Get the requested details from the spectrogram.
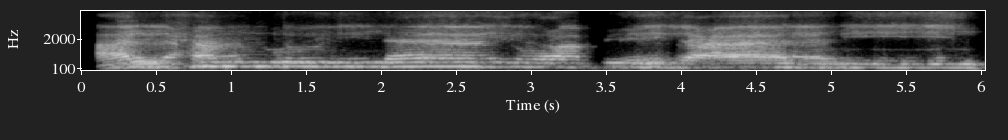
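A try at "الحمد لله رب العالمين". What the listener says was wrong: So the two lambs. Alhamdu, don't bounce. It's not alhamdu, it's alhamdu. Alhamdu, and then Rabbil Alameen, not Rabbila. Don't bounce the lamb. Rabbil Alameen.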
